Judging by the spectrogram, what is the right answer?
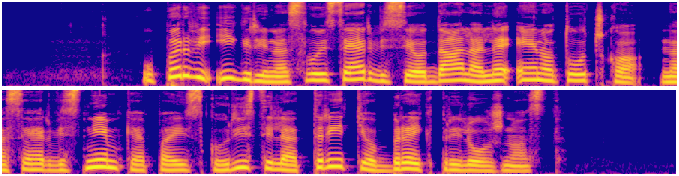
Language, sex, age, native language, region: Slovenian, female, 50-59, Slovenian, Central Slovenia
